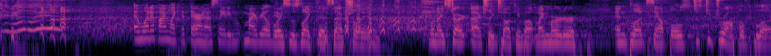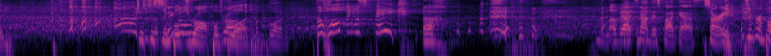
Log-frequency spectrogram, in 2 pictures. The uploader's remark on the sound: Live at the Blaisdell Concert Hall in Honolulu.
